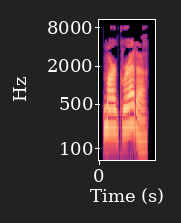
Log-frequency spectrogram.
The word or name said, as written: margretta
